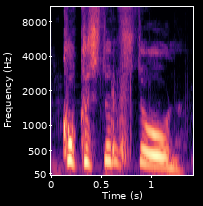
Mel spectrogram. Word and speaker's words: Cuckoo Stone: When we get there, we'll be able to see a stone, the cuckoo stone, as the locals say, cook stone.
